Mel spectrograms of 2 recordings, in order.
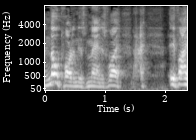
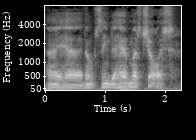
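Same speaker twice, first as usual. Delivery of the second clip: much lower, much softer surrender; defeated; 9 semitones lower, 12 dB quieter than usual. Acted. Richard cornered by the debts, quiet defeated surrender. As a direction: give in under your breath.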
